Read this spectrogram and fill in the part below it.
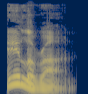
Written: aileron

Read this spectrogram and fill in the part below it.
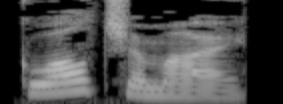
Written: gwalchmai

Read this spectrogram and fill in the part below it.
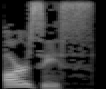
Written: Arzice

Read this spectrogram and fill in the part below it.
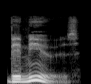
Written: bemuse

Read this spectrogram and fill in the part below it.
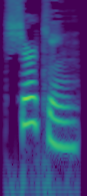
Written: shirking

